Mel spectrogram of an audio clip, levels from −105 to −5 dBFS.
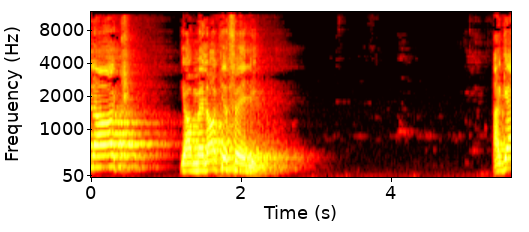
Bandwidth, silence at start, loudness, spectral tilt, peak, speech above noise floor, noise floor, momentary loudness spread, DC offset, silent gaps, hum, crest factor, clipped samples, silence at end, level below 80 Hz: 11.5 kHz; 0 s; -19 LUFS; -5 dB/octave; -6 dBFS; 60 dB; -78 dBFS; 18 LU; under 0.1%; none; none; 16 dB; under 0.1%; 0 s; -68 dBFS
